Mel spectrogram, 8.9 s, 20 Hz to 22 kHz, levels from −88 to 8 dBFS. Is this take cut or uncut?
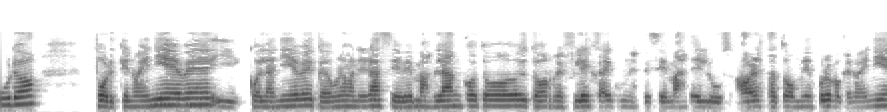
cut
